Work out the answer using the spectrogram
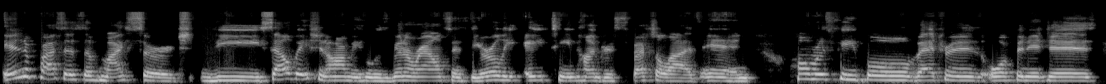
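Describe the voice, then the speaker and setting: A woman in her fifties from Maryland, a guest telling her personal story in an earnest, animated way, laughing easily. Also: lowish voice, measured pace, low-quality recording. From Baltimore, Maryland, US. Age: 50s. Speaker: interview guest.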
